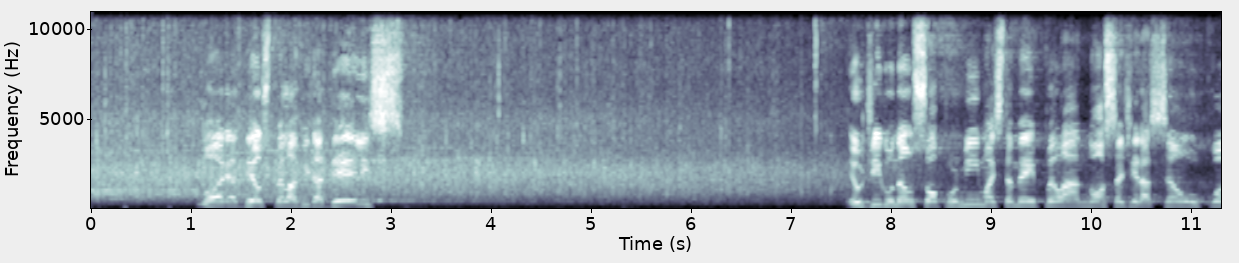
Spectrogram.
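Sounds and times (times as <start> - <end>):
audience applause: 0.0 - 7.8
speech: 1.1 - 3.2, 7.6 - 11.2.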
